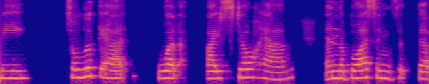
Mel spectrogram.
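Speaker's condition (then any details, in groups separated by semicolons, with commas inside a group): ALS; voice weakening, voice banking begun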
